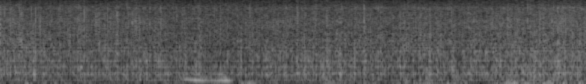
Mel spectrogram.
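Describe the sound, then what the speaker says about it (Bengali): Heavy rain during a spring downpour pours down in a loud, dense, constant roar throughout, with a faint short call briefly rising above it near the middle. "বৃষ্টি এখন আরও বাড়ছে"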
